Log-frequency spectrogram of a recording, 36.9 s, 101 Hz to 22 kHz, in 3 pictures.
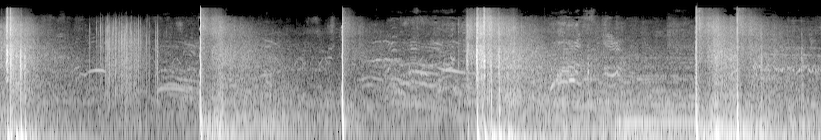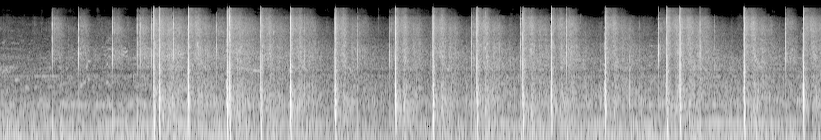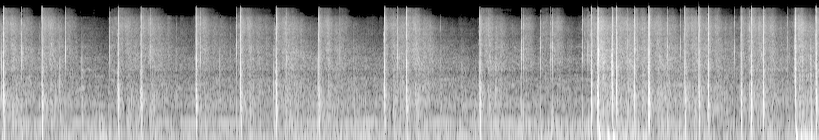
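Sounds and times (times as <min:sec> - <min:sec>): fireworks bursting: 0:00.0 - 0:02.4, 0:13.0 - 0:36.9.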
